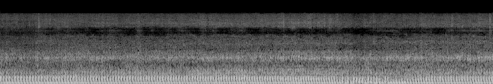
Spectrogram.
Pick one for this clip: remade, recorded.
remade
